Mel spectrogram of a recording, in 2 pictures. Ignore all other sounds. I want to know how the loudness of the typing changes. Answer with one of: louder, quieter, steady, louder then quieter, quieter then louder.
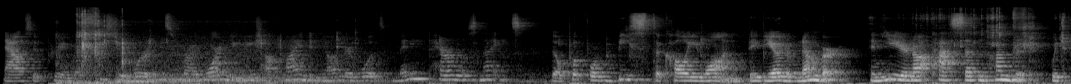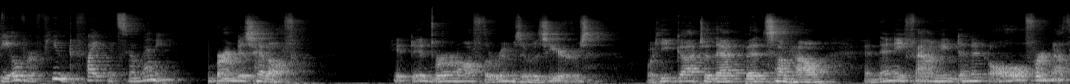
quieter.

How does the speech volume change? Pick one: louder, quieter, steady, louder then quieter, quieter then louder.
louder.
